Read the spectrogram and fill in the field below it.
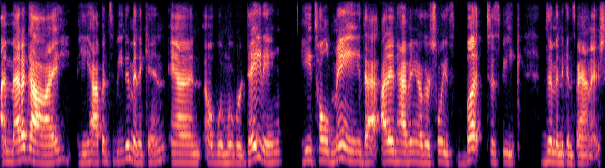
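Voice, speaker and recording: With an American accent and an ordinary speaking voice, a woman talks at a moderate pace in a fairly low pitch with fairly even intonation. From United States. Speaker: former ESL teacher, interview guest. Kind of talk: interview.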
